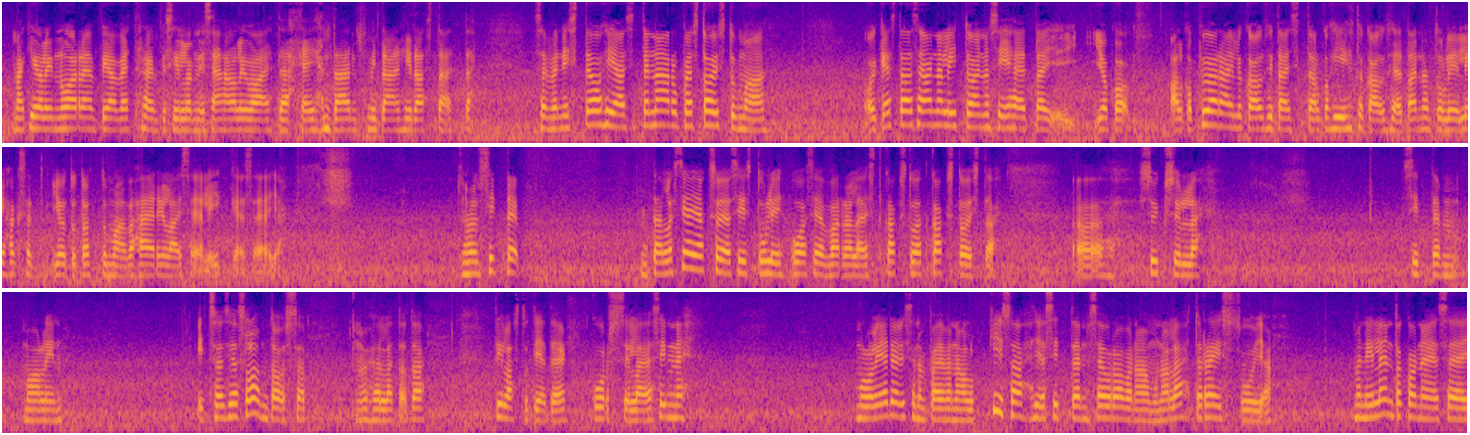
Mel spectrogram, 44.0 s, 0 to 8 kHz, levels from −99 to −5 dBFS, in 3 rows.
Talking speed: 120 wpm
